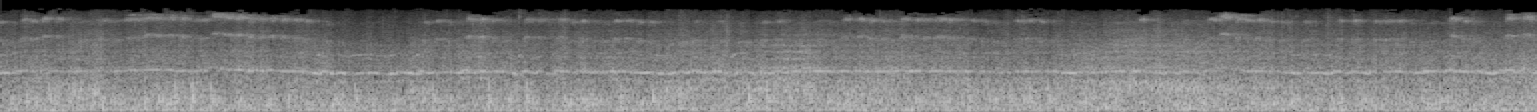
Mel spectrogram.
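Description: Sanyo Electric Railway electric multiple unit running, heard from inside the car: a steady rumble of wheels on rail with a constant high whine and fainter wavering squeals above it.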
